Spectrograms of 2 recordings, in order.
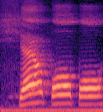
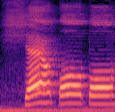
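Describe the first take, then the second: No difference in how they are said.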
